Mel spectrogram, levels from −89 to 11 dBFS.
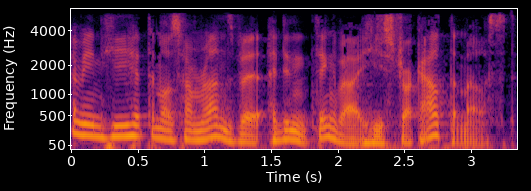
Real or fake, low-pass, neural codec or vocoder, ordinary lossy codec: real; 5.4 kHz; none; AAC, 32 kbps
